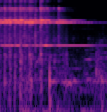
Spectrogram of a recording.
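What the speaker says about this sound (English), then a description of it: "There is a bell." A bell rings with a bright, sustained metallic tone that hangs for about a second, then fades away, with faint low background noise beneath.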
